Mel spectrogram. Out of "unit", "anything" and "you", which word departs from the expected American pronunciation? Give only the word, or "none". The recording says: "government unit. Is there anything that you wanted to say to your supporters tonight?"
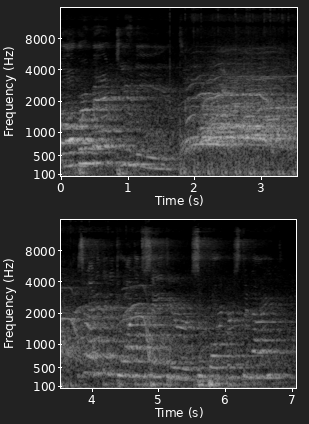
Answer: anything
